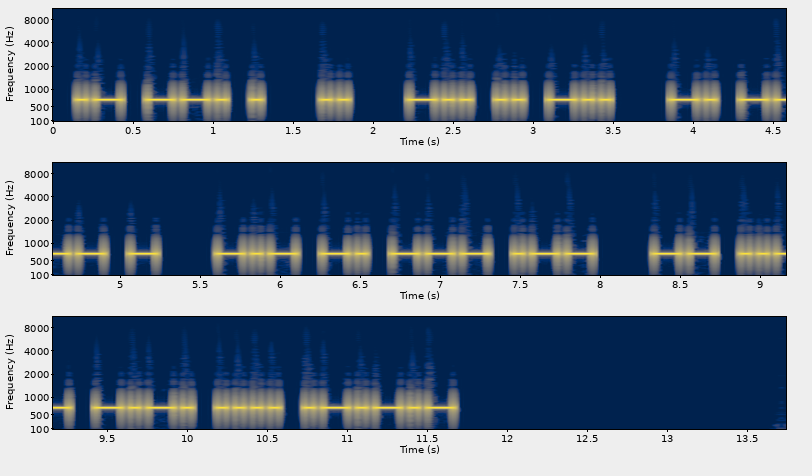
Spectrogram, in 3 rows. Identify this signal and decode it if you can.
Morse code, heard as a keyed tone, about 22 wpm, 700 Hz. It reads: AGE I DID NOT KNOW MUCH.
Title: Sentences from Top 1000 Words - Review Part 3 - 22wpm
